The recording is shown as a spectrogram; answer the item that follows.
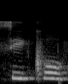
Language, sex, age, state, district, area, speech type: Hindi, female, 18-30, Uttar Pradesh, Ghazipur, urban, read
